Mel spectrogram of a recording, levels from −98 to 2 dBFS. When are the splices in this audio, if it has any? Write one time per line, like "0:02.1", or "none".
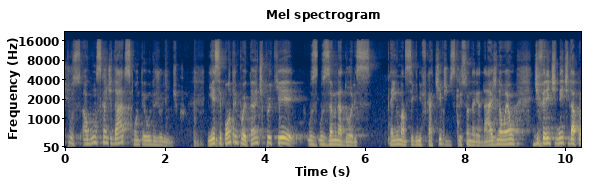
0:01.3
0:02.8
0:03.4
0:05.0
0:06.8
0:07.5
